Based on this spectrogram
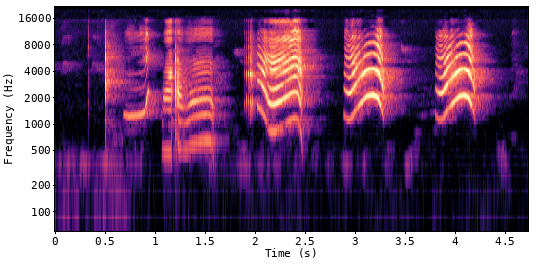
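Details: A pet green parrot gives five loud, squeaky, harmonic-rich calls, roughly one per second. Each call swoops downward and then arches up again, with silence between calls.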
